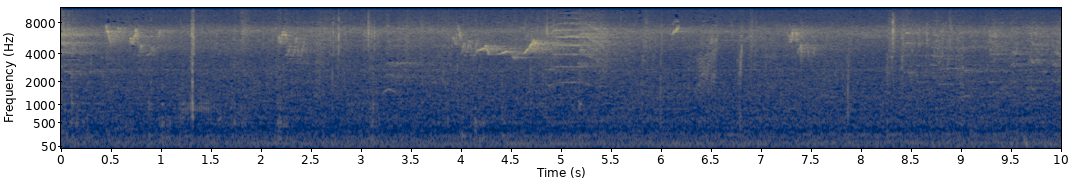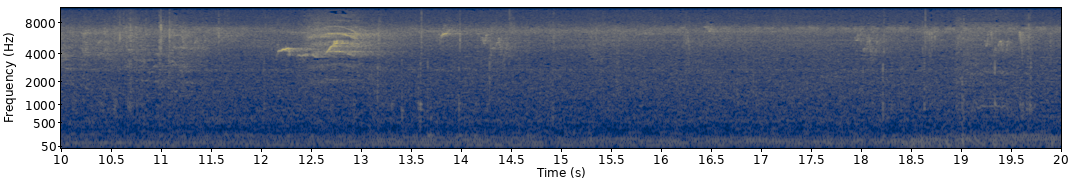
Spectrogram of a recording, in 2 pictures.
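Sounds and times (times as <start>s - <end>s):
birds chirping: 0.0s - 20.0s
steady low rumble: 0.0s - 20.0s.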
